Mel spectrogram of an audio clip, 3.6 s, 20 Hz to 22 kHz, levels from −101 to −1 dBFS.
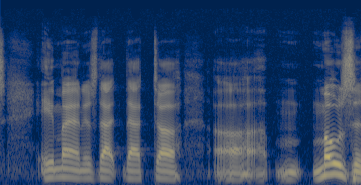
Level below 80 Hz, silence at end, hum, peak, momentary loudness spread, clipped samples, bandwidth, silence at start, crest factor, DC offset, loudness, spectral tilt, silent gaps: -88 dBFS; 0 s; none; -16 dBFS; 16 LU; under 0.1%; 18.5 kHz; 0 s; 24 dB; under 0.1%; -39 LUFS; -3.5 dB/octave; none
